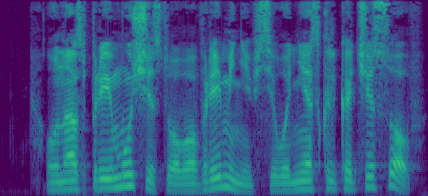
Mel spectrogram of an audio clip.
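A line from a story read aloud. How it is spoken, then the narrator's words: Shouted. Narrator (Russian): крикнул он ей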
